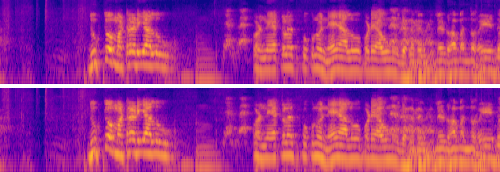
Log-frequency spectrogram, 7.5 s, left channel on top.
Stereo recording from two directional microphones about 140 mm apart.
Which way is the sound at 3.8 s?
40° left (ahead or behind).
